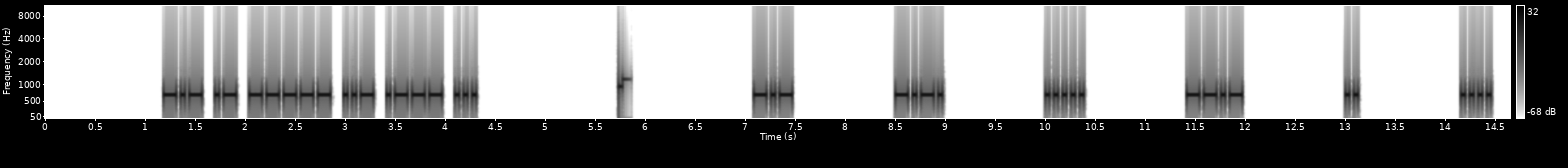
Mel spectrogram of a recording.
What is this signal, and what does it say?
Morse code, heard as a keyed tone, about 28 wpm, spaced as for 12 wpm, 700 Hz. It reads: KA0UJS KC5QIH
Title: USA Call Signs - 6 Characters - 8x Character Spacing - 28wpm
